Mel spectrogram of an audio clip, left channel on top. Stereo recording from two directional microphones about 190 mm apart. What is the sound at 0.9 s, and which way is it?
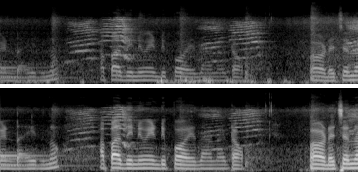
Speech, 40° right (ahead or behind).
